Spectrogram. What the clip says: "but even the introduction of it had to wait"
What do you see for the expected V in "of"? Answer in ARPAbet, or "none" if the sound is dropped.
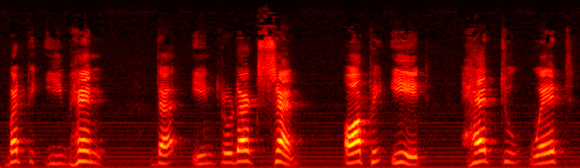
P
